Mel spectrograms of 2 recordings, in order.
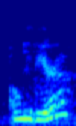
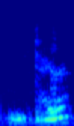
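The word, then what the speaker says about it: Omidyar: Omidira? I Omidira? No, it's not dear. It's Dira?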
